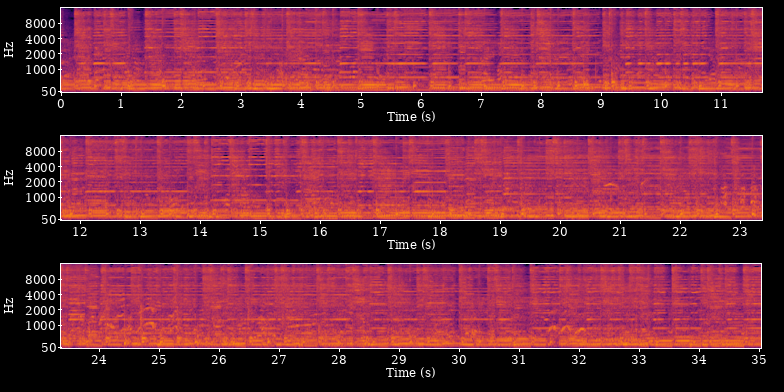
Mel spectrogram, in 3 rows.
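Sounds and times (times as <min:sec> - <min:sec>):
blues harmonica: 0:00.0 - 0:35.0
strummed acoustic guitar: 0:00.0 - 0:35.0.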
